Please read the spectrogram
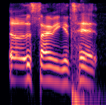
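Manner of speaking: normal talking voice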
